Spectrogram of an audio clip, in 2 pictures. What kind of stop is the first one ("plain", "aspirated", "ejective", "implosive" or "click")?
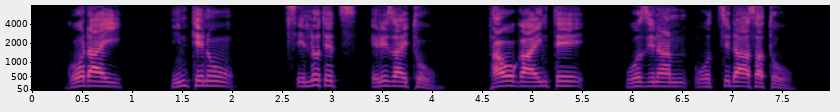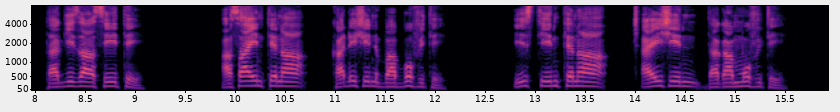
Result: plain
